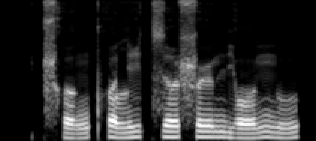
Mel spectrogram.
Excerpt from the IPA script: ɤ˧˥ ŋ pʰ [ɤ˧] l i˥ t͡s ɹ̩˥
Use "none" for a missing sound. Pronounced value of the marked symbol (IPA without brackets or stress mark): ɤ˧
